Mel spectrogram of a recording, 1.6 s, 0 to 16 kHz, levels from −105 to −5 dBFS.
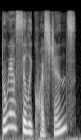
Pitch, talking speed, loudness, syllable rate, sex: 255 Hz, 145 wpm, -19 LUFS, 4.1 syllables/s, female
